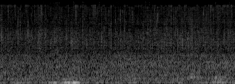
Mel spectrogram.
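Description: Chicken pieces frying in oil in a pan over medium heat, a steady, soft crackling hiss with a slight swell midway and no voices.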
